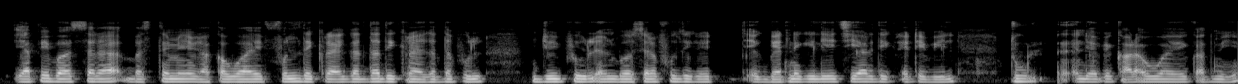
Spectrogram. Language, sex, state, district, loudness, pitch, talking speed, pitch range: Hindi, male, Uttar Pradesh, Hamirpur, -20 LUFS, 125 Hz, 220 wpm, 125-130 Hz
